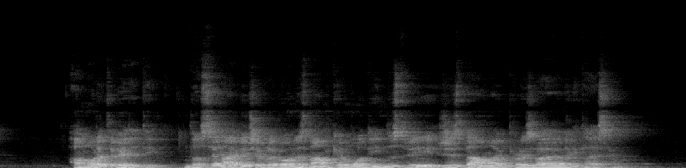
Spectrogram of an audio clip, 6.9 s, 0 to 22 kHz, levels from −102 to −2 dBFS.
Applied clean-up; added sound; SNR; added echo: none; none; none; reverberation time 0.6 s.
